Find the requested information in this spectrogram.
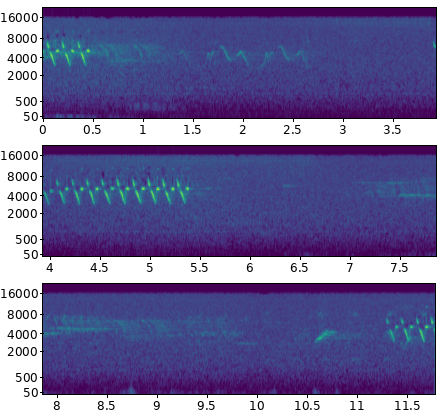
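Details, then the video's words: Dark-eyed Junco singing on Mount Rogers, Grayson County, Appalachian mountains of Virginia: a rapid, high, even trill of one repeated note lasting over a second, recurring every several seconds, with faint chirps of other birds between. "Dark-eyed Junco singing"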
